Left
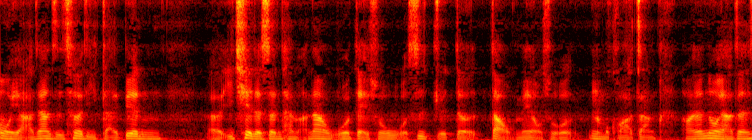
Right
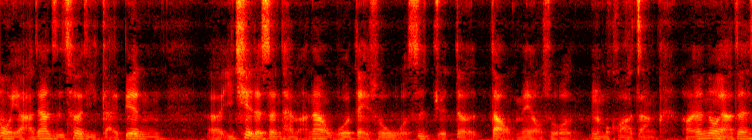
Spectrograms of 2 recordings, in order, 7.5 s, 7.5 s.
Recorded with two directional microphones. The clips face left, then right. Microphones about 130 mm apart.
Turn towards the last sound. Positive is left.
turn(degrees=20)  # may be behind; listen again after turning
